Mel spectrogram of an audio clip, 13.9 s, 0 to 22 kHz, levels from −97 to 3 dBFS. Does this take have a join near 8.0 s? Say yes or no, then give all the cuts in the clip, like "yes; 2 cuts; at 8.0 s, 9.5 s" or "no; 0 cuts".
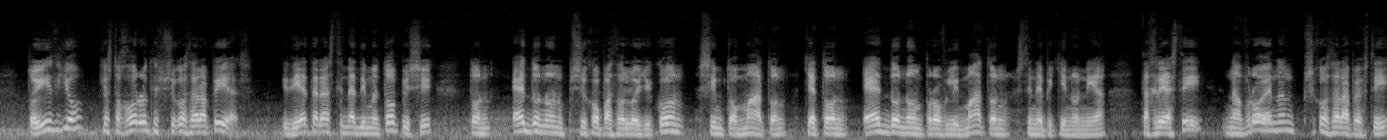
yes; 1 cut; at 8.0 s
